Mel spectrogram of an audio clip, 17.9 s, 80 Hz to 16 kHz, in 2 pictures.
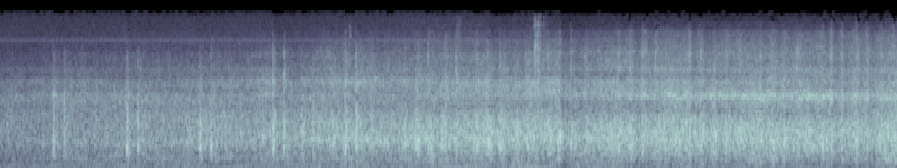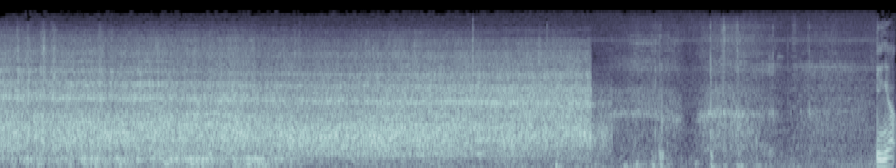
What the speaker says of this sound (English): In the distance we can hear the 15:54 from Southminster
